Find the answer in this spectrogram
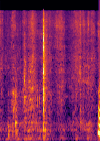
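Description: Faint rustling of paper sheets being lifted out of a cardboard box, with one sharper crackle partway through.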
